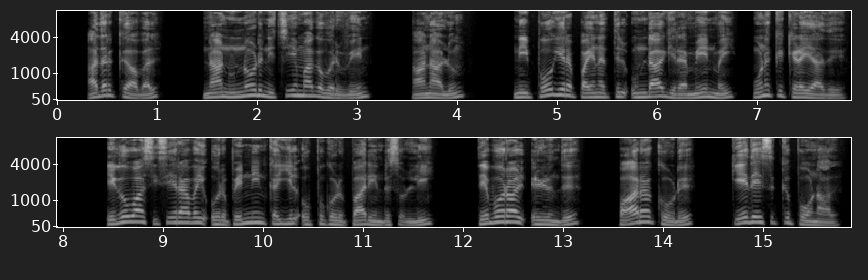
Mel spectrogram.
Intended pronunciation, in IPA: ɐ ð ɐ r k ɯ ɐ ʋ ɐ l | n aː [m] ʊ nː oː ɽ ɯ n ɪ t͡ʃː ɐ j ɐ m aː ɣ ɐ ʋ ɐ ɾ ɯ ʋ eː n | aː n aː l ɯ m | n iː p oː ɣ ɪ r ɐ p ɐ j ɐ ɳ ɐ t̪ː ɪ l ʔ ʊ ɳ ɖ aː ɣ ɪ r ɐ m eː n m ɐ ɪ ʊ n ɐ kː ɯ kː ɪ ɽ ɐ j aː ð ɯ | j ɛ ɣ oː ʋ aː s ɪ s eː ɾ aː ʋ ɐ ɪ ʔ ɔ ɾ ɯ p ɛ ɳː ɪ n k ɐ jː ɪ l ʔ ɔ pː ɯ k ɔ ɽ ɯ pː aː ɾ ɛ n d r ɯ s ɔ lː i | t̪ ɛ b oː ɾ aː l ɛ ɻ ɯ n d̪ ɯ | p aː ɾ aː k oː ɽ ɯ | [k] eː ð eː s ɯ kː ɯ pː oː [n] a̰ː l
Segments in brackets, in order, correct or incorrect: incorrect: n, correct, correct

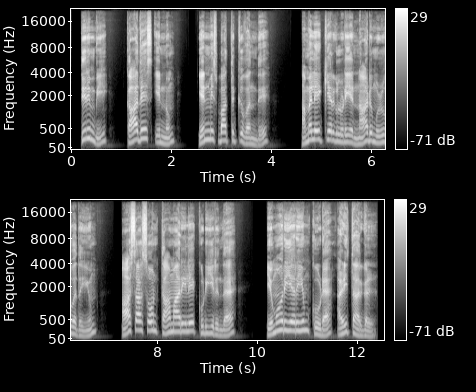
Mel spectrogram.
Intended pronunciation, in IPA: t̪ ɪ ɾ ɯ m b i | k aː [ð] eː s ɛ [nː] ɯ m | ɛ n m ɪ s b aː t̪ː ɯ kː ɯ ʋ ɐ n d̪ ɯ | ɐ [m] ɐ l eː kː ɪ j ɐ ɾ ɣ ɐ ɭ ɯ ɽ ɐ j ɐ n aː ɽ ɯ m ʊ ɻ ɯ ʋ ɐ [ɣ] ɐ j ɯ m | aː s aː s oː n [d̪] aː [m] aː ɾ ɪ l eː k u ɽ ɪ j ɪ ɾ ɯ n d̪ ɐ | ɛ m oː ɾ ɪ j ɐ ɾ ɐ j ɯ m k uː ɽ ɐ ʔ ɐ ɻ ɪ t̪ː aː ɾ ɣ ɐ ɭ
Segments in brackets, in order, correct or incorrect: correct, correct, correct, incorrect: ð, incorrect: t̪, correct

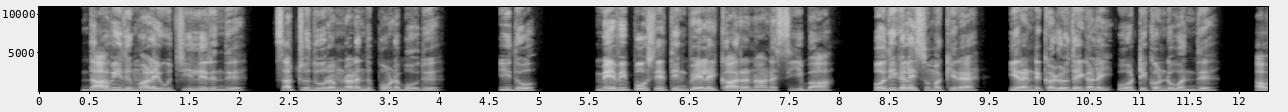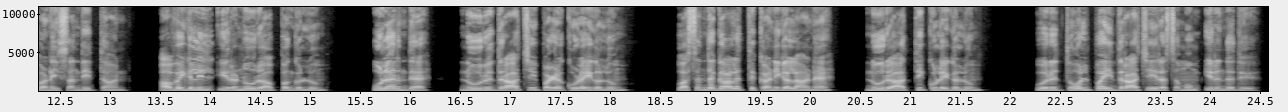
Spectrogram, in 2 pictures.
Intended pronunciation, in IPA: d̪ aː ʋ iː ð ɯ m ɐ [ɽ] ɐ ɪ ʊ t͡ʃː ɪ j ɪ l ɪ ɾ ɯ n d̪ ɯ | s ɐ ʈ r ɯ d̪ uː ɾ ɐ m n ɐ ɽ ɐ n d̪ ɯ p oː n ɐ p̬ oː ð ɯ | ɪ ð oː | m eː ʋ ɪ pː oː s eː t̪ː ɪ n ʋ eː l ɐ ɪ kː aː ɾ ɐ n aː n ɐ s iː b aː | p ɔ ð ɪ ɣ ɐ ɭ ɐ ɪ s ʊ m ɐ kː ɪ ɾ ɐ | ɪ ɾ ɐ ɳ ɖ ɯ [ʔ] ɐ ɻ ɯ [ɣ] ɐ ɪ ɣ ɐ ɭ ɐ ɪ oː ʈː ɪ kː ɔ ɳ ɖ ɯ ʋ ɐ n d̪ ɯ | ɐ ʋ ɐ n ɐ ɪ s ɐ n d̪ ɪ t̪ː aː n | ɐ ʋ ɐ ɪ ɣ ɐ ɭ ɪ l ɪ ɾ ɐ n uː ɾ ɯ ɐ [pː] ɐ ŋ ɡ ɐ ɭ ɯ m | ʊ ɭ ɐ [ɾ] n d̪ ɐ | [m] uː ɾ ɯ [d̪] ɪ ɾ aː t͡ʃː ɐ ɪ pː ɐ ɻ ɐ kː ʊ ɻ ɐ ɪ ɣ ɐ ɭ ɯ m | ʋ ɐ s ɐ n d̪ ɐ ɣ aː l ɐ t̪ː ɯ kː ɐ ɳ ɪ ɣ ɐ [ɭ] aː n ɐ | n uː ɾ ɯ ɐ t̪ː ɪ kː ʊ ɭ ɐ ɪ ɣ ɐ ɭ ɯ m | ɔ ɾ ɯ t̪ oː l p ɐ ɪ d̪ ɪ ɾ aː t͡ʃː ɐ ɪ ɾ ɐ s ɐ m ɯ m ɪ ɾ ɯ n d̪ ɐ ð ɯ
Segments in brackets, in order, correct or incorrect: incorrect: l, incorrect: k, incorrect: ð, correct, correct, incorrect: n, correct, correct

